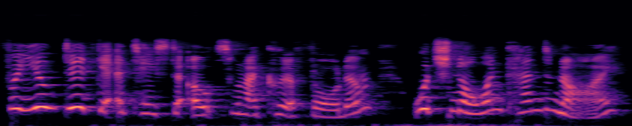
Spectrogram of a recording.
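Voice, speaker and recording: Woman voicing a rough-spoken old cab driver. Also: high-pitched, sing-song, brisk, a bit bright, full character voice. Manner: coarse working-class dialect, earnest. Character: rough working-class London cabby, middle-aged man. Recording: dull lo-fi recording.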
